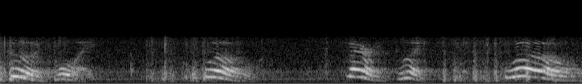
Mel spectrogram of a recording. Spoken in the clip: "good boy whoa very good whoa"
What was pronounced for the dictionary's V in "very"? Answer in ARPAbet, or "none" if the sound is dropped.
V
